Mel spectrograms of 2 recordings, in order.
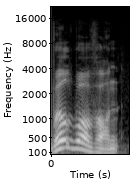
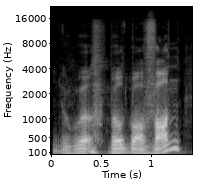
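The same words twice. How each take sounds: First: It is said in the speaker's ordinary accent. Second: It is said in a fake German accent.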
